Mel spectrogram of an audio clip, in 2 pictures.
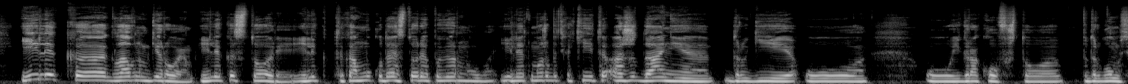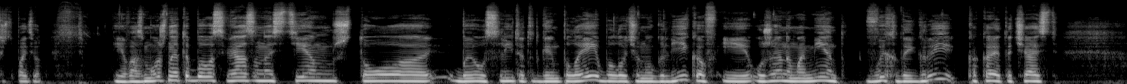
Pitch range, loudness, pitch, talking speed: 140-170 Hz, -21 LUFS, 150 Hz, 135 wpm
